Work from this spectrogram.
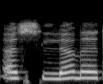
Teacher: سین کی سیٹی صحیح سے ادا کرنی ہے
